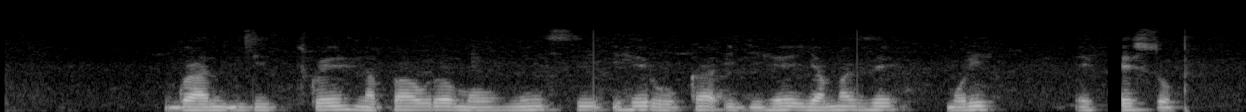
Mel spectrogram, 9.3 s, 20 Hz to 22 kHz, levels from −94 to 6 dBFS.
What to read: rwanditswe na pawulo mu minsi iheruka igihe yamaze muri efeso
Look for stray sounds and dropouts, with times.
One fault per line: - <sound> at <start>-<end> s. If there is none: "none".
- dropout at 8.3-8.4 s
